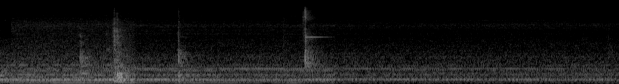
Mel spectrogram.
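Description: Steady electrical hum of laboratory equipment in a small room. Four sharp clicks and knocks fall in the first three seconds, the last followed by a short high beep.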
